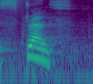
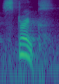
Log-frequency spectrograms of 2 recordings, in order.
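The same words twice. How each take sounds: First: The nasal is plain n with no k sound. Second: A velar nasal is followed by a k sound. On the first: The speaker calls it wrong. "a lot of Taiwanese say strength" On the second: The speaker calls it right. "the way I say this normally ... Can you all hear the K?"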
